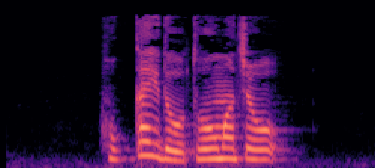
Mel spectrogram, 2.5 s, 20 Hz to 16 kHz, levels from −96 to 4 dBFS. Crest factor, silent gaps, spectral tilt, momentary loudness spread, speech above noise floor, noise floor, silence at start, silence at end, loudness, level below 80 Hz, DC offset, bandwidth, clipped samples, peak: 16 dB; none; -4.5 dB/octave; 12 LU; 49 dB; -70 dBFS; 0.7 s; 0.65 s; -22 LUFS; -66 dBFS; under 0.1%; 11.5 kHz; under 0.1%; -8 dBFS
